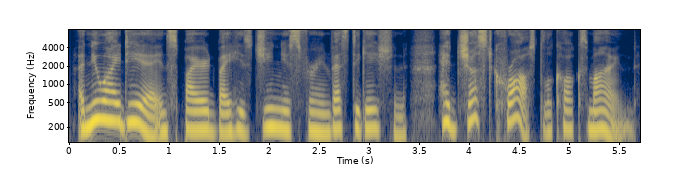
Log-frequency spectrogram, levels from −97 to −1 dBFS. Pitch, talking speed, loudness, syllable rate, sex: 195 Hz, 145 wpm, -18 LUFS, 4.6 syllables/s, female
